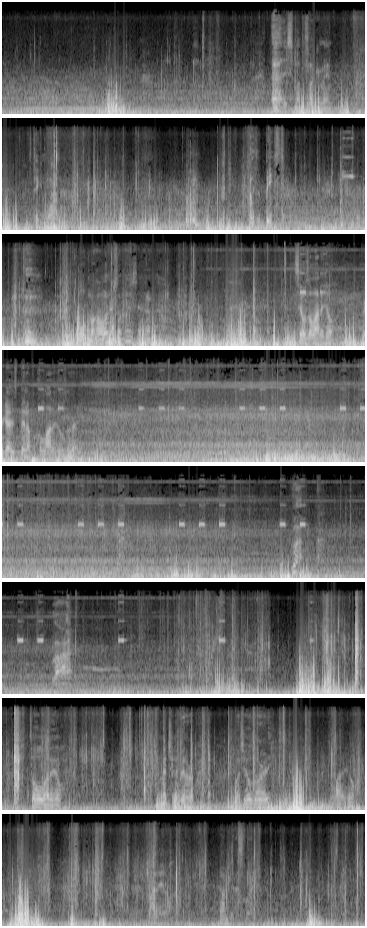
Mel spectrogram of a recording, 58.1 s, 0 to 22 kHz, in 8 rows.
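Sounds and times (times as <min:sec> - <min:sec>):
wind and road rumble: 0:00.0 - 0:58.0
wind gusts buffeting microphone: 0:13.4 - 0:38.7
short electronic warning beeps: 0:14.0 - 0:14.4, 0:19.0 - 0:41.1, 0:42.4 - 0:42.7.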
